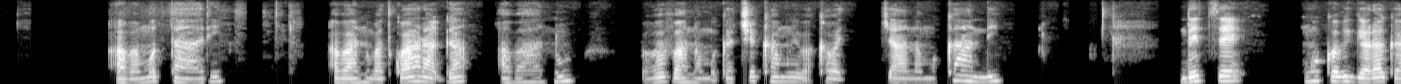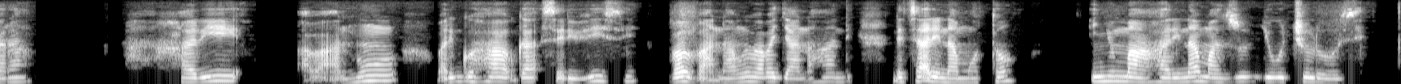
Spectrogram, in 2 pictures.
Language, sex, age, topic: Kinyarwanda, male, 18-24, government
